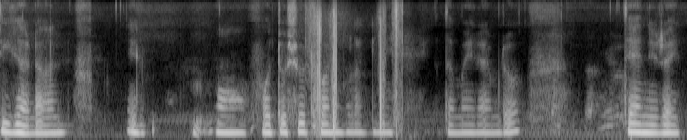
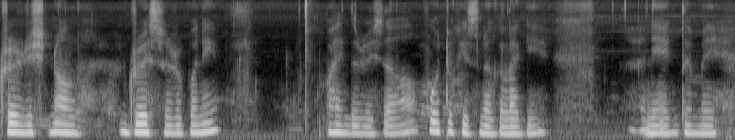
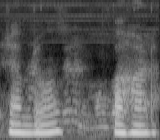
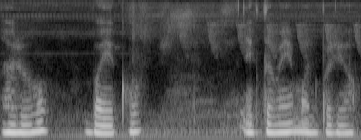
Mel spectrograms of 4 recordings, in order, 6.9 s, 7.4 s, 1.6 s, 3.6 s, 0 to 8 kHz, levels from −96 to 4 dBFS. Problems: continuous background conversations, low volume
